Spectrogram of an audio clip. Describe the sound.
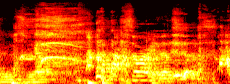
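Throat-clearing coughs as someone clears something from the throat, a few short rough bursts set among murmuring voices and a hint of chuckling.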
